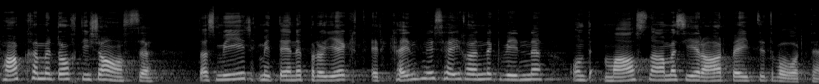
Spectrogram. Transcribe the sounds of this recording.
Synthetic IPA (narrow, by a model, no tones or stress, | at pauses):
pʰɑkχəmɪːɾdɔχd̥iʃɑ̃ːsə | d̥ɑsmɪːɾmɪt̚d̥ɛnəpɾɔjɛkχtɛɾkʰɛntnɪshɛɪχœnːəkʋɪnːəʔʊndmaːsnɑːməsiɛɾɑːɾb̥ɛɪtətʋɔːɾd̥ə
